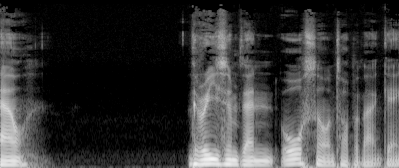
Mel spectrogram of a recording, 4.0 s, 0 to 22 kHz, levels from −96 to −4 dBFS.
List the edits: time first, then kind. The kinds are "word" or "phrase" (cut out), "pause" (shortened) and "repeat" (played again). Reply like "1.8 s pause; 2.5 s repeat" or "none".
2.4 s word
